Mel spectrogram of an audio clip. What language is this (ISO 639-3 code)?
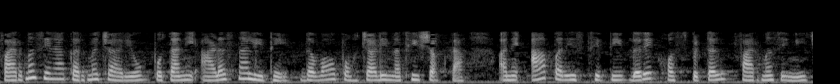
guj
